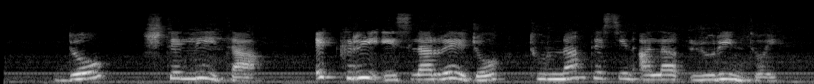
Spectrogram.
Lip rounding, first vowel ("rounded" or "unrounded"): rounded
